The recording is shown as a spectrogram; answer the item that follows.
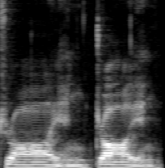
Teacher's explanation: where it's most likely to have that R creep in is in a word like drawing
